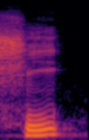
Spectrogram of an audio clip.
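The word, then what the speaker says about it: sidhe: he e if I remember correctly but it's pronounced she um but the shei had two courts the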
